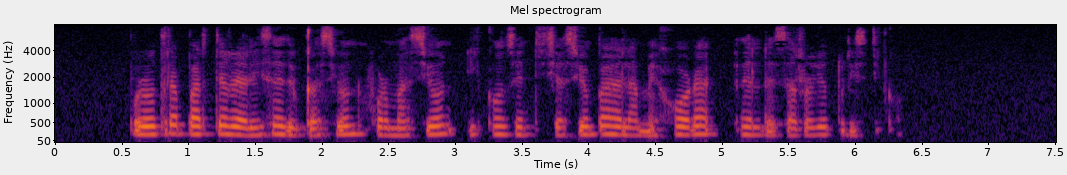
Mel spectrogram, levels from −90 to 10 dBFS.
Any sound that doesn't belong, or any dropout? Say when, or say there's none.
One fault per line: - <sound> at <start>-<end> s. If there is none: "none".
none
